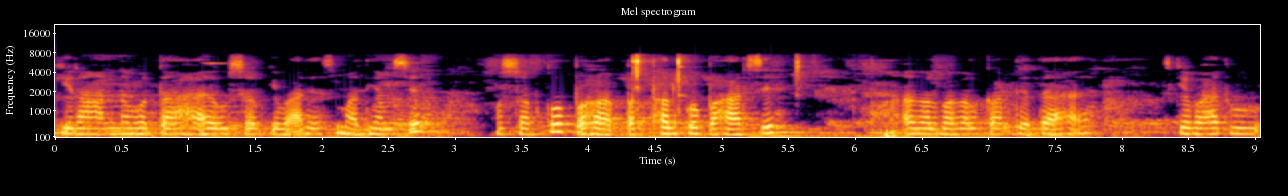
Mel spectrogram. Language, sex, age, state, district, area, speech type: Hindi, female, 30-45, Bihar, Madhepura, rural, spontaneous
